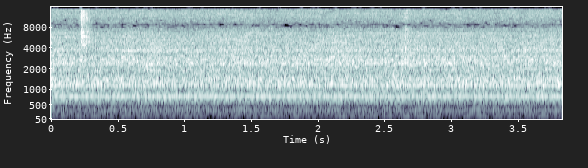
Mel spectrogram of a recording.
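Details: Homemade propane-tank ball mill, belt-driven motor run off a battery charger drawing about 2 amps: even steady whirring hum with a high hiss, no knocks or grinding; running smoothly.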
